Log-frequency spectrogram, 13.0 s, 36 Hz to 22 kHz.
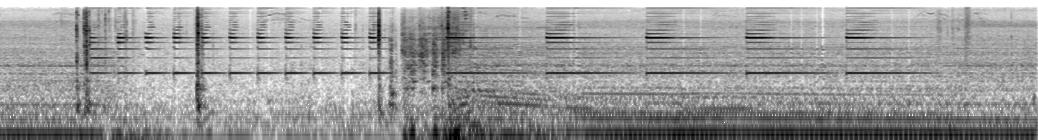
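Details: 2011-2016 Dodge Grand Caravan/Chrysler Town & Country 3.6L after workaround for failing TIPM fuel pump relay (previously started and died): door chime pings, short crank, catches quickly and settles into smooth steady idle; starts and runs normally.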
